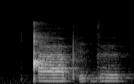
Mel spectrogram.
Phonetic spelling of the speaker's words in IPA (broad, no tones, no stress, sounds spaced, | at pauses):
ǃ aː pʼ ɪ ɡ ø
